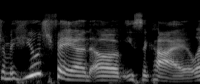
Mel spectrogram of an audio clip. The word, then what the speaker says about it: Isekai: So our topic for today is the lovely, lovely world of Isekai.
